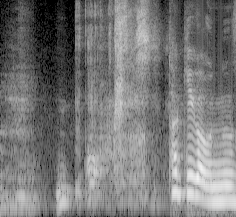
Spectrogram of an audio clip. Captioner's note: laughs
